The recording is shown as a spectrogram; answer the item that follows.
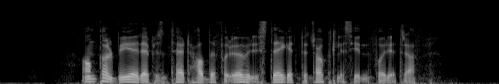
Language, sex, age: Norwegian, male, 21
